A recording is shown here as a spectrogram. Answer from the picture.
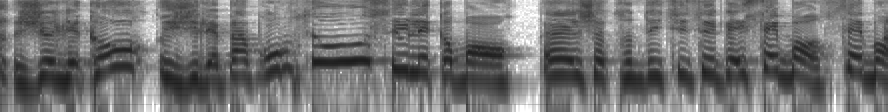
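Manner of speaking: put-on improvised gibberish French accent; playacted French speaker; mock French. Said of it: "another day I was like".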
